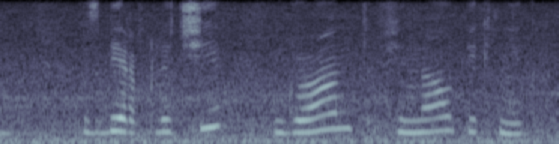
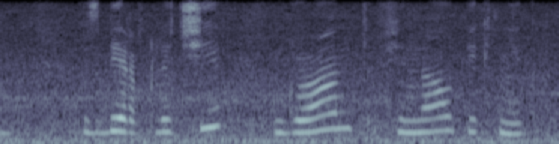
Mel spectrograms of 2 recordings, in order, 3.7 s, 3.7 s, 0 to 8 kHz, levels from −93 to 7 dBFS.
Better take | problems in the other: second | background sound (Water); 14 dB below the speech

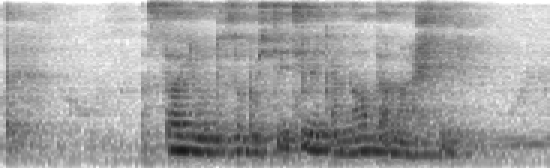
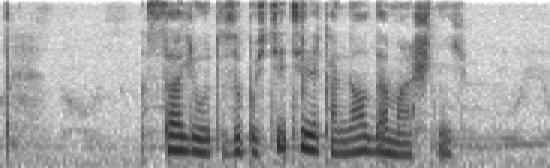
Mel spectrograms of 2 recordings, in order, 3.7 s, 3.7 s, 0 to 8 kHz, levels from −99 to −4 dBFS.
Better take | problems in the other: second | room echo; dies away in 0.8 s

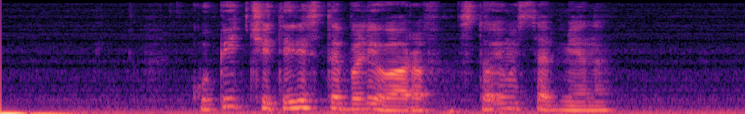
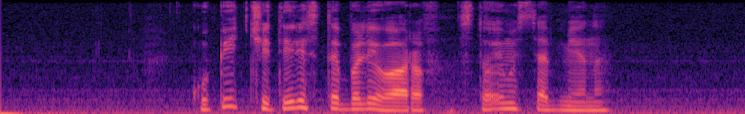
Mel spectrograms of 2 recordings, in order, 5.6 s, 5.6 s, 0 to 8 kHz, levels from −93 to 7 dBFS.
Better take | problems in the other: second | room echo; dies away in 0.2 s

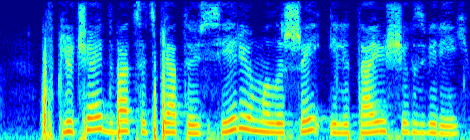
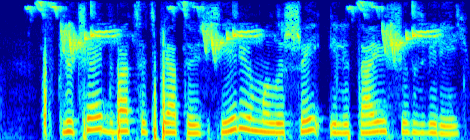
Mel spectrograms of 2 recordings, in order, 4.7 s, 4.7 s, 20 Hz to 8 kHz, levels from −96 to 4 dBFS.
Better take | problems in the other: first | noise reduction (neural mask model RNNoise)

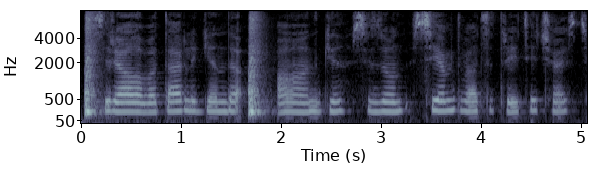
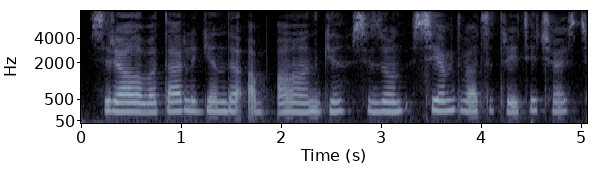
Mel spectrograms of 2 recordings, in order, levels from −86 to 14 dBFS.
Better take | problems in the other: second | background sound (Snare drum); 1 dB below the speech

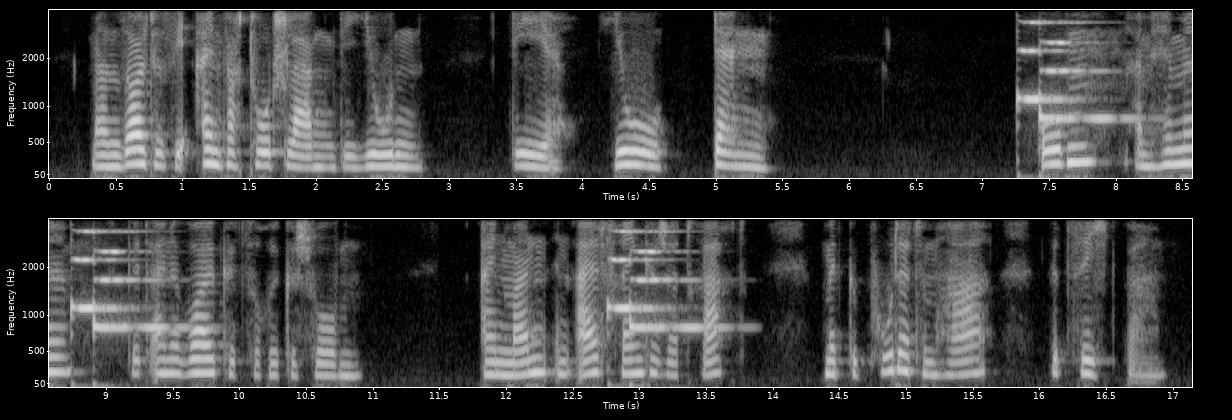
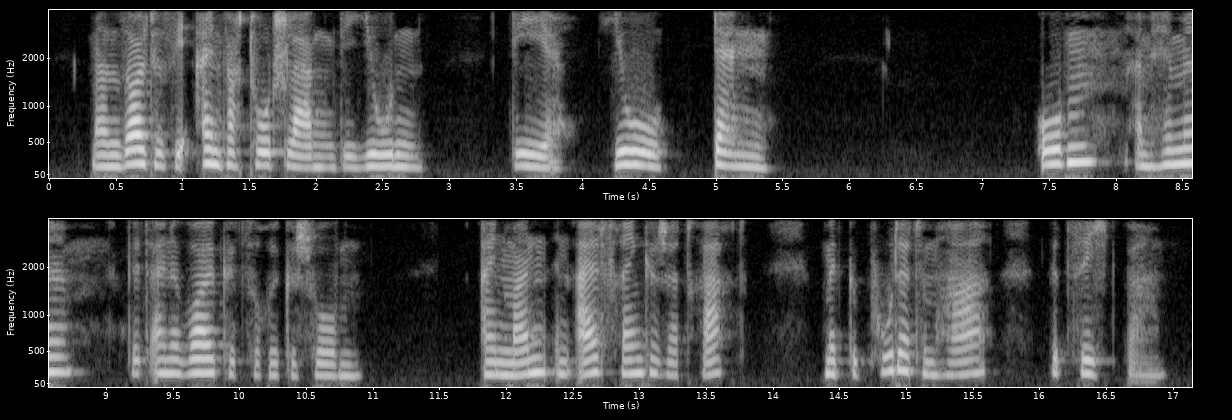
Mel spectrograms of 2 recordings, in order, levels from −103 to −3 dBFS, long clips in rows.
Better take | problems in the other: second | background sound (Alarm); 3 dB above the speech

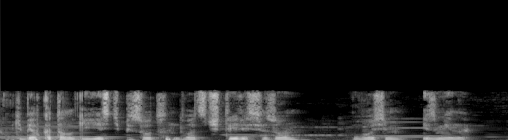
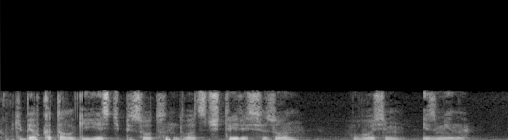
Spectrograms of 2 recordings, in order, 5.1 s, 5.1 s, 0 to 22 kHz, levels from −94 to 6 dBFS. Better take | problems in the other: second | noise reduction (classical method log-MMSE)

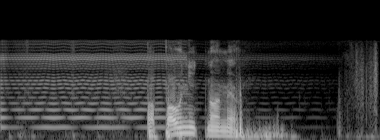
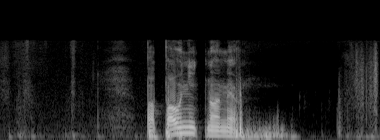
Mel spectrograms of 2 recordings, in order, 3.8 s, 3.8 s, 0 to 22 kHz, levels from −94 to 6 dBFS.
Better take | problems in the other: second | background sound (Keyboard (musical)); 13 dB below the speech

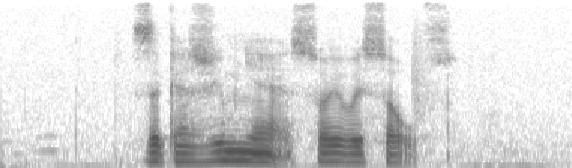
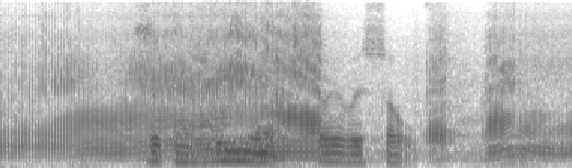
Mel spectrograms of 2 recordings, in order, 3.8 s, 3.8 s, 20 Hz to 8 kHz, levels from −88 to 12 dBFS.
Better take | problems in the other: first | background sound (Motorcycle); 1 dB above the speech

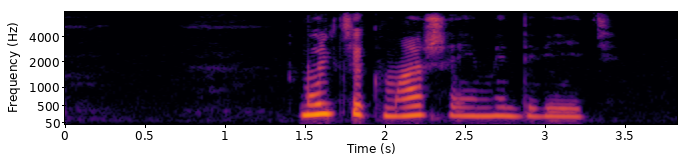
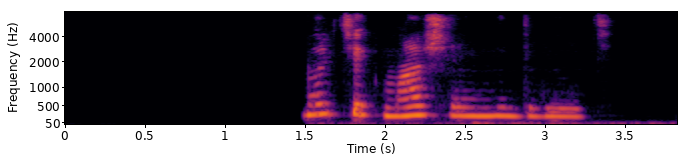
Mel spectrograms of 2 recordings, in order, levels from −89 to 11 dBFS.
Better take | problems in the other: first | noise reduction (neural mask model DeepFilterNet 3)

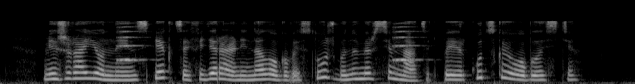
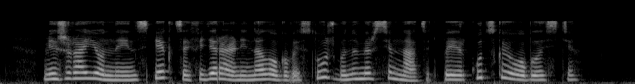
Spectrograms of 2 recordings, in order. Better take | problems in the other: second | background sound (Bowed string instrument); 6 dB below the speech

